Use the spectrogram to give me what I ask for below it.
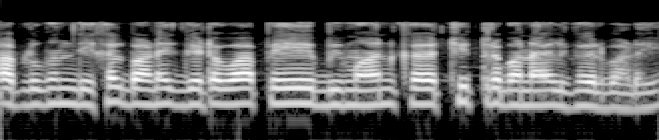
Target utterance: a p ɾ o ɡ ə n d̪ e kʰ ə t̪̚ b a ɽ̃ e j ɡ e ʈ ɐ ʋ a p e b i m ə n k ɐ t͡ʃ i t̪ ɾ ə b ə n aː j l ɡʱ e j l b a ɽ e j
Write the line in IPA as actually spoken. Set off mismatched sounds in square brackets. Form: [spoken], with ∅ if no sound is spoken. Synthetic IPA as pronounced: a p [l] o ɡ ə n d̪ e kʰ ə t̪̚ b a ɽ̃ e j ɡ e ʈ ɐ ʋ a p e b i m [a] n k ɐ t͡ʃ i t̪ ɾ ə b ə n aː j l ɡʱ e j l b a ɽ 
